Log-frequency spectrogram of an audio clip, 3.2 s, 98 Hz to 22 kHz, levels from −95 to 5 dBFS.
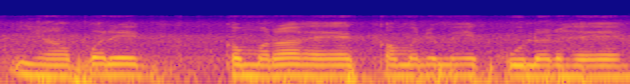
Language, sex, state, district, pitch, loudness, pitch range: Hindi, male, Uttar Pradesh, Shamli, 170 Hz, -15 LUFS, 165-175 Hz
